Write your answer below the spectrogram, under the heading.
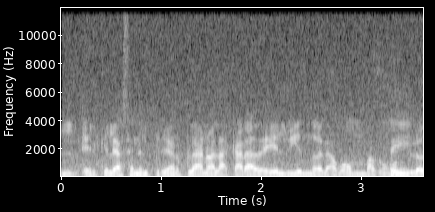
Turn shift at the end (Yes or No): Yes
